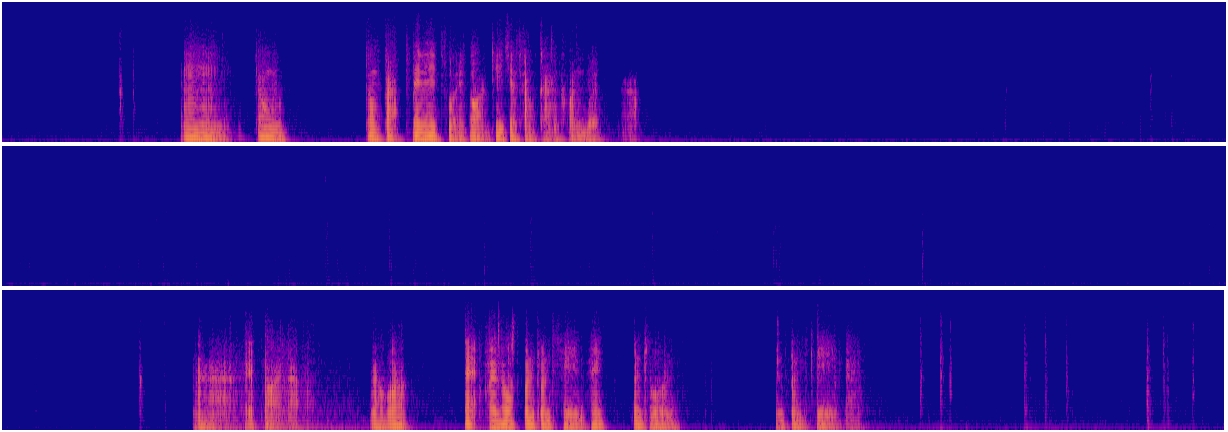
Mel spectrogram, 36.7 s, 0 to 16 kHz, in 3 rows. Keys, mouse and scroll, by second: 0.3 click, 1.5 click, 2.1 click, 4.5 click, 5.8-6.6 drag, 6.9 click, 7.7 click, 8.5 click, 8.9 click, 9.7 click, 9.9 click, 10.4 click, 10.6 click, 11.4 click, 12.4-13.4 drag, 13.6 click, 14.0 click, 15.4 click, 15.6 click, 16.4 click, 16.7-17.1 drag, 18.1 click, 19.4-20.0 drag, 20.3 click, 20.8 click, 21.9 click, 22.3 click, 22.8 click, 23.0 click, 23.4 click, 24.0 click, 24.9 click, 25.7 click, 26.0 click, 27.5 click, 33.0 click, 34.4 click, 35.6 click, 36.6 click.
